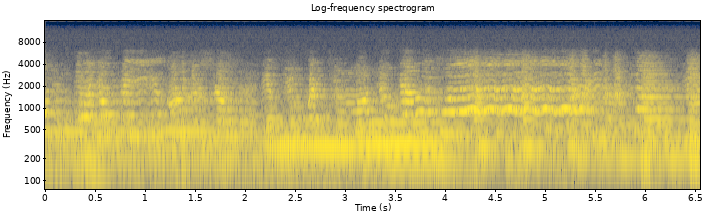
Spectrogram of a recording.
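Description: Pit orchestra music from a stage musical number, recorded live in the theatre.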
